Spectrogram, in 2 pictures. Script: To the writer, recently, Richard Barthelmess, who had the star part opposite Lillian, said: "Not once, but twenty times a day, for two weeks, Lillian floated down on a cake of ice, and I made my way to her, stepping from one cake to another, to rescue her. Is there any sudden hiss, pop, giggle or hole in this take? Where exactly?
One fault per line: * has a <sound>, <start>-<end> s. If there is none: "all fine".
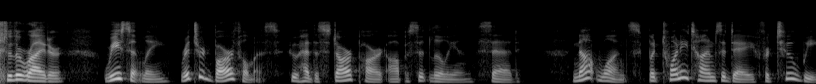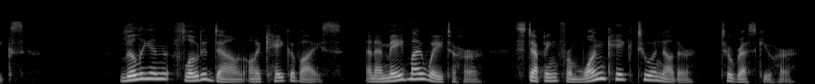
all fine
